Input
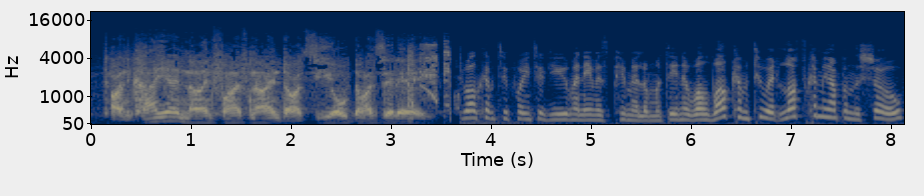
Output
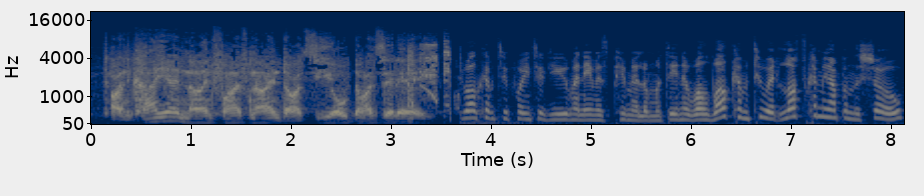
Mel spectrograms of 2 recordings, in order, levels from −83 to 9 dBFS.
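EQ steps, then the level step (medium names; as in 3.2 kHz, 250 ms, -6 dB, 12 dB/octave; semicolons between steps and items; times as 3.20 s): treble shelf 2.6 kHz +11 dB; -6.0 dB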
